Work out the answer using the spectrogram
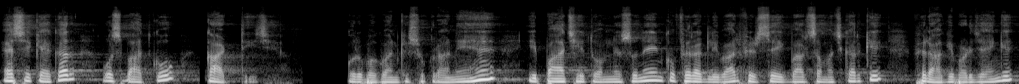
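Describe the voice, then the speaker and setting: A man's voice: mid-range voice, very animated, moderate pace, warm tone. A man giving a devotional sermon over a video call, explaining step by step and slipping English phrases into his Hindi, in an echoey recording. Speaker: spiritual discourse speaker.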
